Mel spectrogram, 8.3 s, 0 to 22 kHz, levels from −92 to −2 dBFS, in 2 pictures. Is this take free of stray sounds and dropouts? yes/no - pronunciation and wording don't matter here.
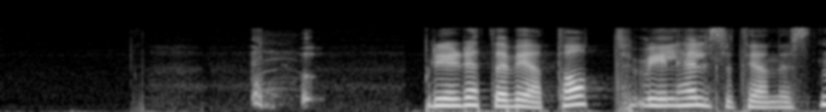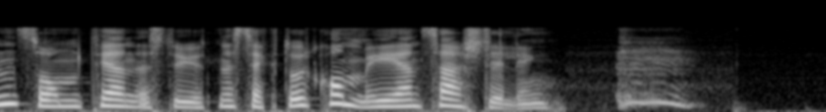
no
